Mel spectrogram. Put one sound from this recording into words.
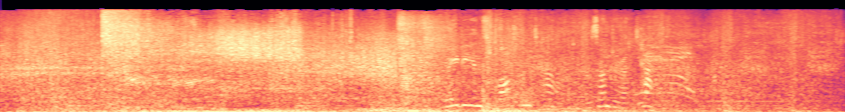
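A magic spell crackles and booms like lightning.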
